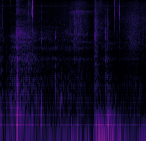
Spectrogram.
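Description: Quiet room tone with a few faint soft clicks and a brief low murmur about a second and a half in.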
